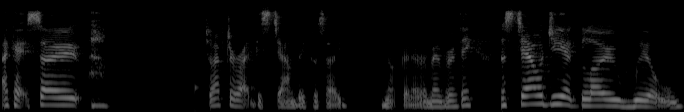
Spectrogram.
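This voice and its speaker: A woman's voice: mid-range voice, moderate pace, creaky. A woman giving casual first-look game commentary, muttering to herself as she reads. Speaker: game player reading dialogue aloud. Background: game music.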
